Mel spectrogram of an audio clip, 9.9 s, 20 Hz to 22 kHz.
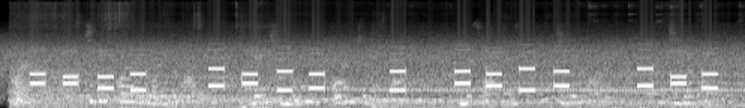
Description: DTMF, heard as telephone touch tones, dialled by hand, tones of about 210 ms, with the noise inside a subway train. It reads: 0*42 C035 3 #8A9 C*5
